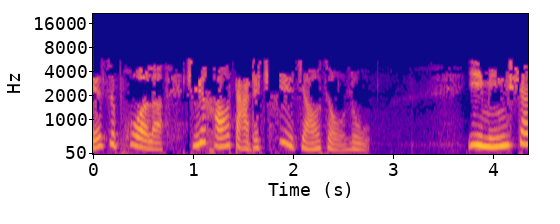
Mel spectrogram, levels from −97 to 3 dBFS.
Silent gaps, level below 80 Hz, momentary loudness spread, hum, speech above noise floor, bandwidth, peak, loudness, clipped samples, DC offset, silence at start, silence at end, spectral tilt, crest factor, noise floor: none; -60 dBFS; 15 LU; none; 44 dB; 5.8 kHz; -6 dBFS; -23 LUFS; under 0.1%; under 0.1%; 0 s; 0 s; -3 dB/octave; 18 dB; -66 dBFS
